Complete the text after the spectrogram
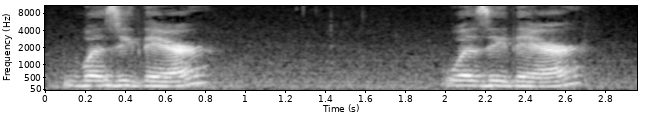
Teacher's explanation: I'm going to drop the H, reducing the word he.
